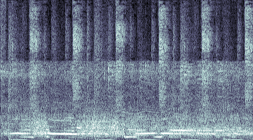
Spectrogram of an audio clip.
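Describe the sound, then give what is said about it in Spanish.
A stadium crowd roars and cheers in a dense, continuous wall of sound, with a steady thumping drumbeat pulsing underneath and a faint sustained horn-like tone. “Cuando escuchamos la grada rugir, es la pasión que se hace sentir.”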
